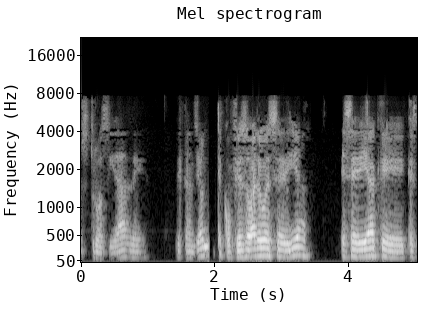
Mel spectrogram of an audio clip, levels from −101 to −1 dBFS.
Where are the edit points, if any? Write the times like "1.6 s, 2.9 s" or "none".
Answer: 1.9 s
